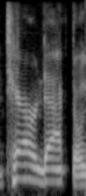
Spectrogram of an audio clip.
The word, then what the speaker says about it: pterodactyl: so yes yes uh why can't you hear a a pterodactyl using the bathroom cuz the p is silent nice ladies and gentlemen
